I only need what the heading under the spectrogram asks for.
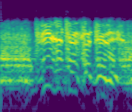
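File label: Russian damaged engine mood low, speech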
